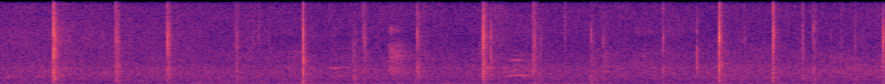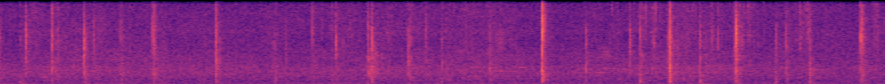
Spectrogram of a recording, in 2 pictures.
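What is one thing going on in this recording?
Footsteps tap sharply on stone steps outdoors.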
